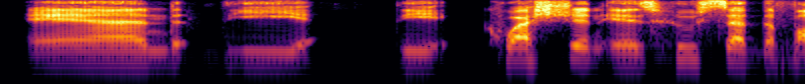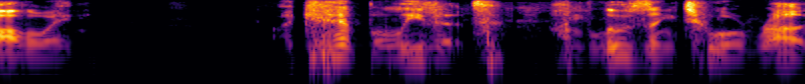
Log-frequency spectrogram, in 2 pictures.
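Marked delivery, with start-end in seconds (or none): 5.5-8.1 hushed cartoon character voice. Giving a quote aloud for others to guess who said it, Disney character impression. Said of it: "do the best Disney character impression I can do".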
